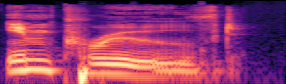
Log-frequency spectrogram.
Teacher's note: It is that oo and v and duh are all voiced. So there is no alternating between voiced and voiced.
